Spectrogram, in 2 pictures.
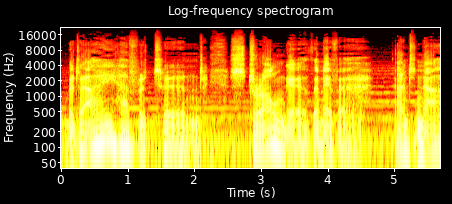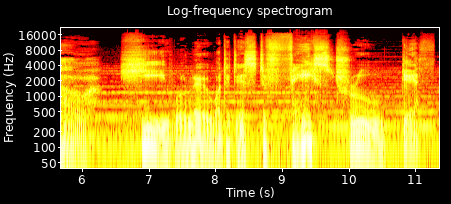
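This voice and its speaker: A slow, deep undead tyrant king. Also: big pitch swings, vocal fry, a bit bright, heavily acted. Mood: brooding menace. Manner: slow, brooding, grandiose pronouncements. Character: vengeful tyrant king returned from death, cold and menacing. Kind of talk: dark fantasy audio drama acting. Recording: music under the voice. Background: dramatic music.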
